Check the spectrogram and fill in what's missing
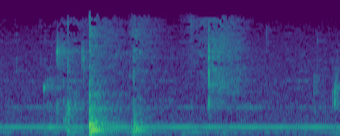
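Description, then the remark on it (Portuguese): Someone drinks water, with two soft gulping or sipping sounds about half a second apart over a steady low electrical hum. No one speaks. “Já está abrindo, vou até tomar água.”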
